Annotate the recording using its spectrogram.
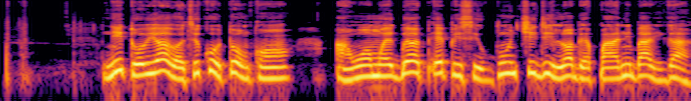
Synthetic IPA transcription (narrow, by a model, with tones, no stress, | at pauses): nĩ˨˦to˧ɾi˦ɔ˦˨ɾɔ˨ti˨˦ko˦˨to˦˨ŋ̩˨kã˧ | a˨w̃ɔ̃˧ɔ˧mɔ̃˧ɛ˧ɡ͡bɛ˦e˦pi˧si˨ɡũ˨˦n̩˦t͡ʃi˦di˦˨lɔ˨˦bɛ˧˨k͡pa˧nĩ˦ba˦˨ɾi˨˦ɡa˦˨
